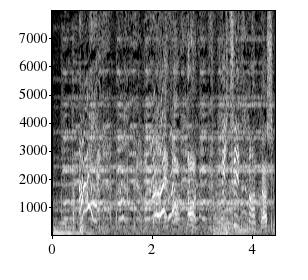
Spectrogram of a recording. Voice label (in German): Junge Frau Raeuber; Outer Limits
